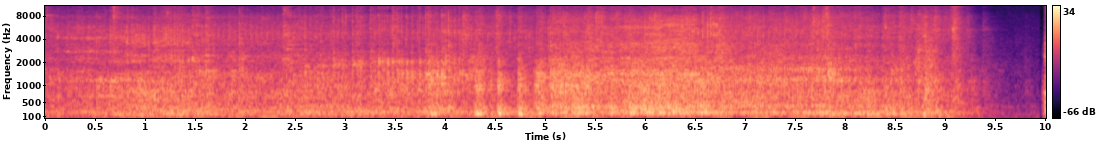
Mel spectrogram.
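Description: Tonka 12V electric ride-on dump truck driving: a steady whirring from its battery-powered drive motors and gearboxes with a low hum underneath, fading away about nine seconds in.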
